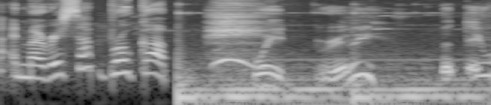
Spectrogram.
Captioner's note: Natalia gasps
